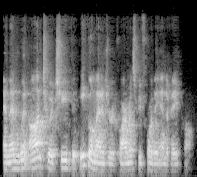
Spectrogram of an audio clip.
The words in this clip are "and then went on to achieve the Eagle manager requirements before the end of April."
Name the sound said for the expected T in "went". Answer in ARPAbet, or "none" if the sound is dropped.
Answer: T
